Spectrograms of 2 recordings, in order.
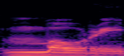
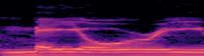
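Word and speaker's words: Māori: korea and japan yes by the way it's pronounced mori not maori maori they use the new zealand dollar as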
